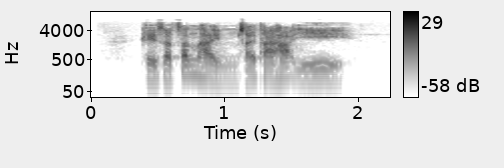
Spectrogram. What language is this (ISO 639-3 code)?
yue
